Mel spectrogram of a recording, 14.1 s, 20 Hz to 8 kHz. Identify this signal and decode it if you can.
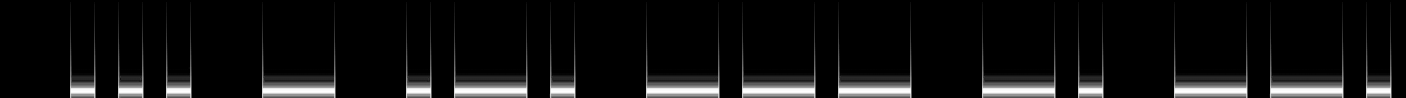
Morse code, heard as a keyed tone, about 5 wpm, 250 Hz. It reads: STRONG
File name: morse / morse-training-05WPM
